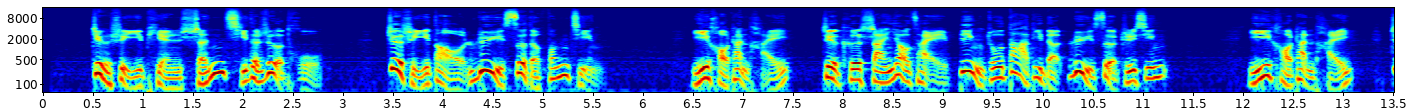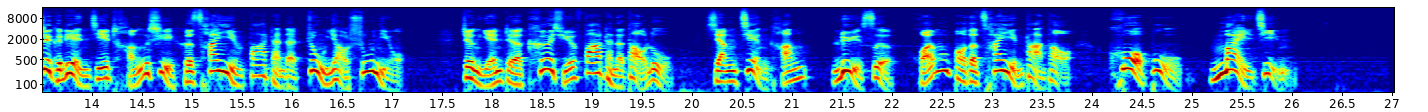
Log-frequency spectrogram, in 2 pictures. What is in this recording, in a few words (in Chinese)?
男 宣传广告 餐饮宣传, 配音; 壹号站台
